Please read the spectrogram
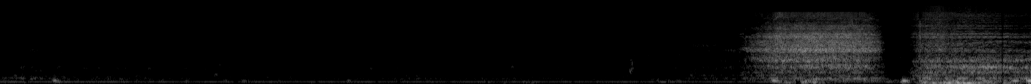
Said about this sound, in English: Let's just breathe in.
